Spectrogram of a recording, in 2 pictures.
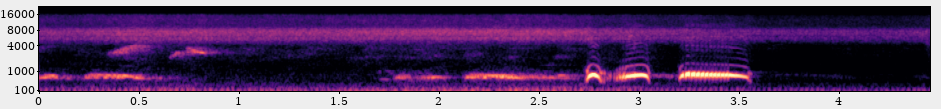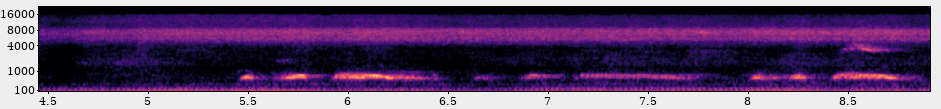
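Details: Female spotted dove calling to stimulate a male: soft murmured coo runs around a pair of loud arched coos midway, over a constant low hum and high hiss.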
